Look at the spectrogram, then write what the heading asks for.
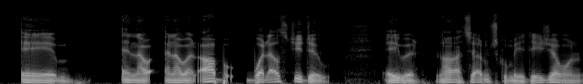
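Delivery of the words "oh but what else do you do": plain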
